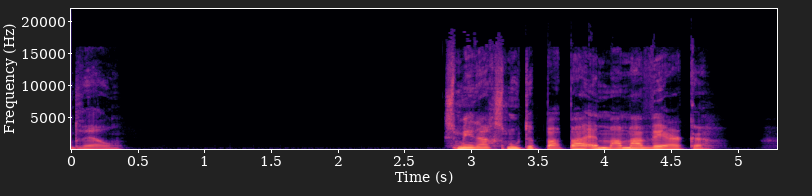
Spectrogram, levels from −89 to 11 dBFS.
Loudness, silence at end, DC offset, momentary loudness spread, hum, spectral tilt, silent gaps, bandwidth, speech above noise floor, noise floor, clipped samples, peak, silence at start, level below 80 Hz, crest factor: -18 LUFS; 0.5 s; under 0.1%; 15 LU; none; -6 dB/octave; none; 16.5 kHz; 60 dB; -78 dBFS; under 0.1%; -4 dBFS; 0 s; -62 dBFS; 18 dB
